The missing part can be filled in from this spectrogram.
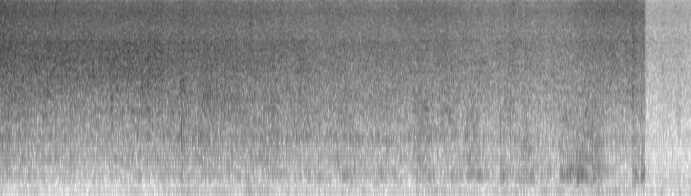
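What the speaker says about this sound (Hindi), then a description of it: "तो मैंने जो अनियन और टमाटो का पेस्ट तैयार किया है थिक सा, उसको मैं अभी डाल के देर तक भूनूंगी" Thick onion and tomato paste frying in hot oil for an egg curry, a steady loud sizzle and hiss that continues throughout before dropping off abruptly at the end.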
